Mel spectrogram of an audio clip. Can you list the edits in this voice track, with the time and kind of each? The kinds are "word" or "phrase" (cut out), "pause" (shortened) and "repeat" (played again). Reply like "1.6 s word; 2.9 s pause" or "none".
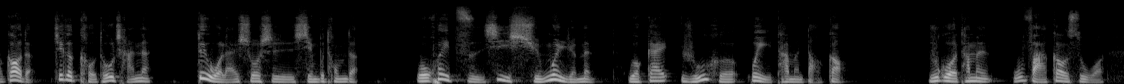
none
